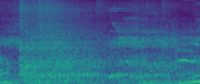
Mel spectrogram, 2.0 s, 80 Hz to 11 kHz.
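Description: Slot machine's electronic win effects: a sudden bright whooshing burst at the start, then jingle tones, as a bonus round ends and pays out a small win of about 7 euros — a racket for the size of the win.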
